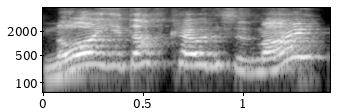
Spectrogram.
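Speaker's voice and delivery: high, loud mock indignation at his girlfriend; mock outrage. Telling his girlfriend the brisket is his, high mock scolding.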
